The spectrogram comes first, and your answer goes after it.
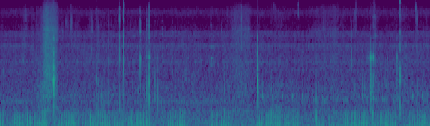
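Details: Dutchess the cat purrs in a low, continuous rumble while playing with a water bottle lid, accompanied by frequent small taps and clicks.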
